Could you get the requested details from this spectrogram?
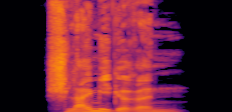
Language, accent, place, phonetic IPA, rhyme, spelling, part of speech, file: German, Germany, Berlin, [ˈʃlaɪ̯mɪɡəʁən], -aɪ̯mɪɡəʁən, schleimigeren, adjective, De-schleimigeren.ogg
- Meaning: inflection of schleimig: 1. strong genitive masculine/neuter singular comparative degree 2. weak/mixed genitive/dative all-gender singular comparative degree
